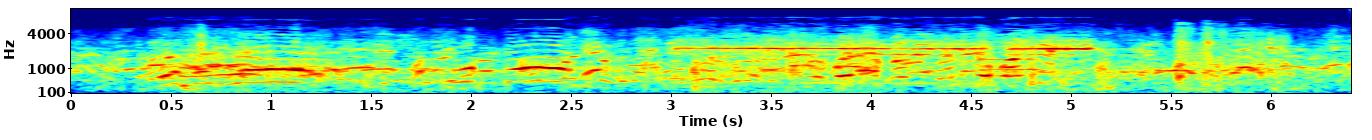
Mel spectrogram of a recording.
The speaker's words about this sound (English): As the truck rolls in, chaos ensues. People rush ahead, some even scramble onto the vehicle and push pipes into the tank in a desperate bid to ensure that they can fill their buckets and cans.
